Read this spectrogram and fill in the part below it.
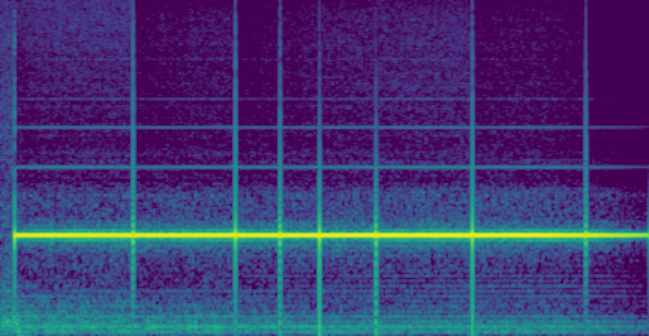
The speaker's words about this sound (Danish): Og man kan ligesom sige, at den anden side af solsorten, alting har jo en anden side, det er hyldetonen, ikke? som gør ondt i ørerne, hvor livet er sat på pause, hvor der ikke sker noget mere overhovedet.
